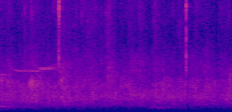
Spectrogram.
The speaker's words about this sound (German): gib dir mal einen Applaus. Vielen Dank fürs Mittragen.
